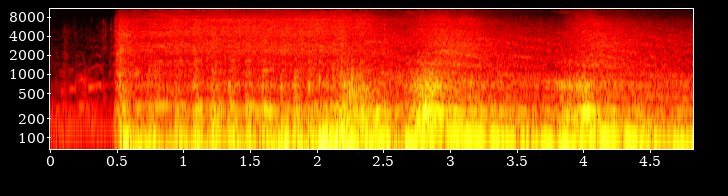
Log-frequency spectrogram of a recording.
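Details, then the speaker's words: 1957 Oval Window VW Beetle started cold after a carburetor sync, fuel pump audible. Catches and runs unevenly with repeated throttle blips; cold-blooded, won't idle steadily until warm. Carburetors may need more adjustment. "It idles. It seems like it's a little cold-blooded. It doesn't really like to idle until it gets warmed up a little bit."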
